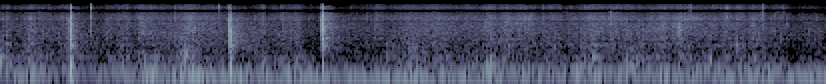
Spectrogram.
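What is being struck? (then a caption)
Plastic bubble wrap sheet. Fingertips and nails pinch a fold of a clear plastic bubble wrap sheet and pop its bubbles. Four sharp, bright pops with almost no ring stand out over a steady, soft crinkling rustle of the plastic.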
